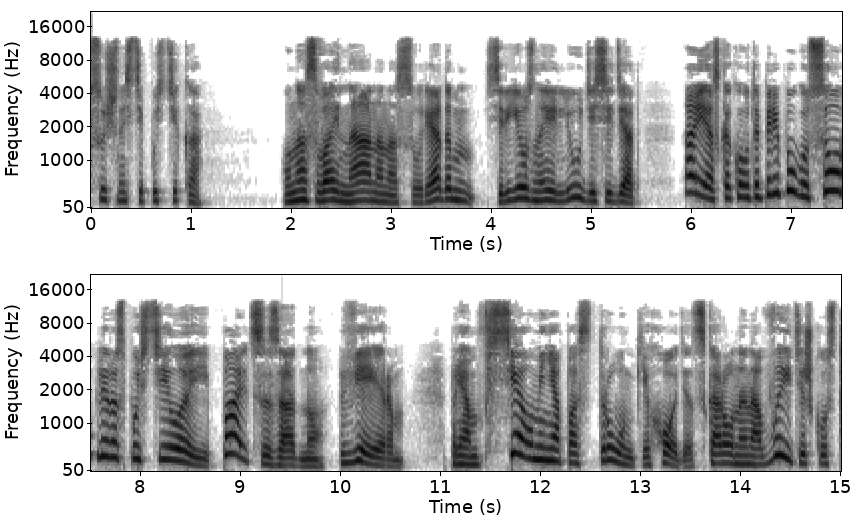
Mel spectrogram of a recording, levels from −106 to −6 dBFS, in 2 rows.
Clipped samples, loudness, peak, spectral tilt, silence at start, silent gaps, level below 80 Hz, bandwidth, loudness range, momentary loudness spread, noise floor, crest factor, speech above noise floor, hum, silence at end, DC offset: under 0.1%; -16 LUFS; 0 dBFS; -3.5 dB/octave; 0 s; 1.84-1.88 s; -62 dBFS; 13 kHz; 3 LU; 10 LU; -81 dBFS; 16 dB; 65 dB; none; 0 s; under 0.1%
